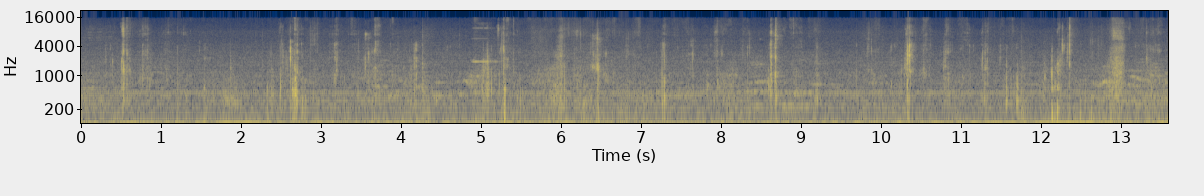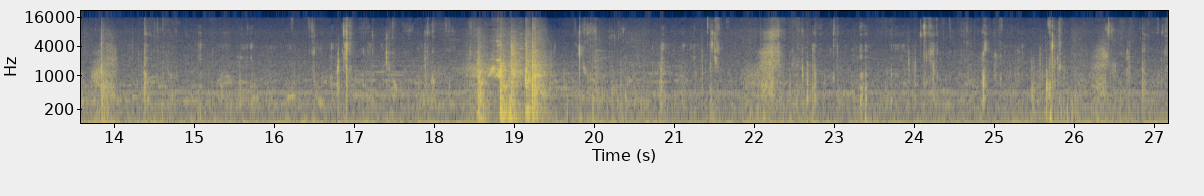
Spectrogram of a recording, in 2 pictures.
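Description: Close-miked biting and chewing of a pastry-wrapped pork floss bread roll: irregular wet mouth clicks and soft crunches of the flaky crust, with one louder burst about two-thirds of the way through. A steady hum runs underneath.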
